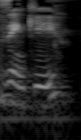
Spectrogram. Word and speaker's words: Zinke: So my maiden name is Zinke. – Spell it for us. – Z-I-N-K-E. – Z-I-N-K-E.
